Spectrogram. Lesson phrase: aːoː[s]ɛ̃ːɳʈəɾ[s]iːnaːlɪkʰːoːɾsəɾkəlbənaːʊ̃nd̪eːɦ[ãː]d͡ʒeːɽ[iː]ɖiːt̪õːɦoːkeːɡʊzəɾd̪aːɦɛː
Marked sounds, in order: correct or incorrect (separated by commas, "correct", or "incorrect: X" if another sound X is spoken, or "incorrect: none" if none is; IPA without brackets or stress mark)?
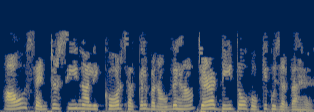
correct, correct, correct, incorrect: aː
